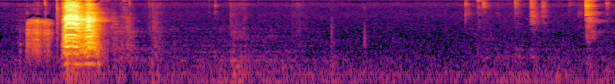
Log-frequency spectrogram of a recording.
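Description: An Amazon parrot gives one loud, harsh, raspy squawk lasting about half a second, after a brief softer nasal note; then near silence with a faint click.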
